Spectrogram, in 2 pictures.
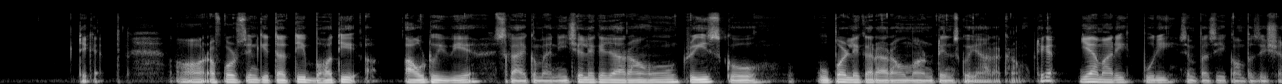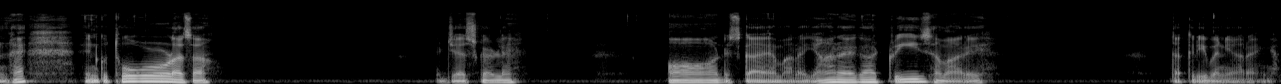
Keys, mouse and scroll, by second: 6.5 click, 13.5-18.9 shift+drag, 21.2-25.6 shift+drag.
